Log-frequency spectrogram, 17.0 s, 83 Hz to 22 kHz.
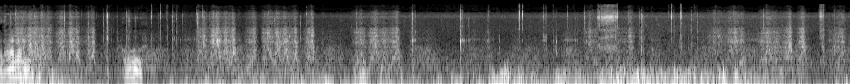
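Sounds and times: reel clicks: 0:00.0 - 0:06.4, 0:07.0 - 0:08.4, 0:09.1 - 0:17.0
fishing reel whirring: 0:03.3 - 0:06.4, 0:11.6 - 0:12.8, 0:13.4 - 0:17.0.

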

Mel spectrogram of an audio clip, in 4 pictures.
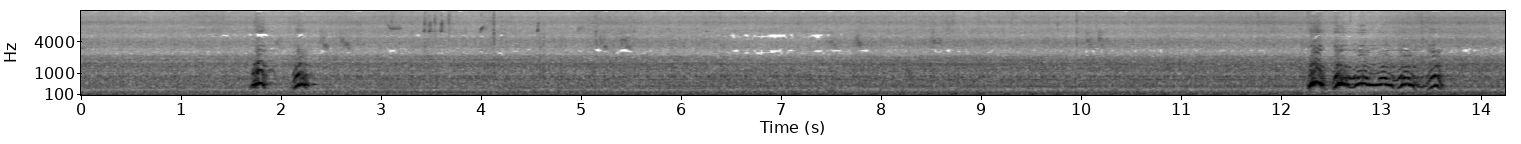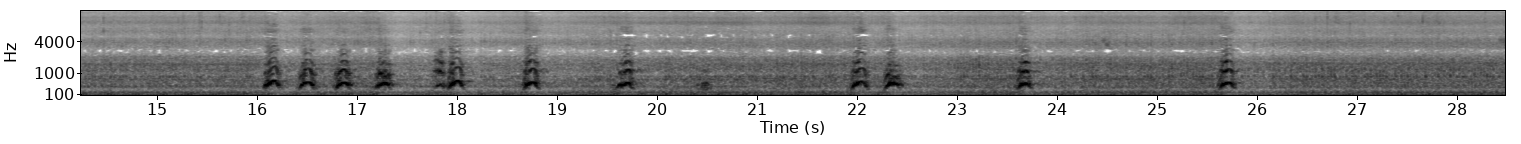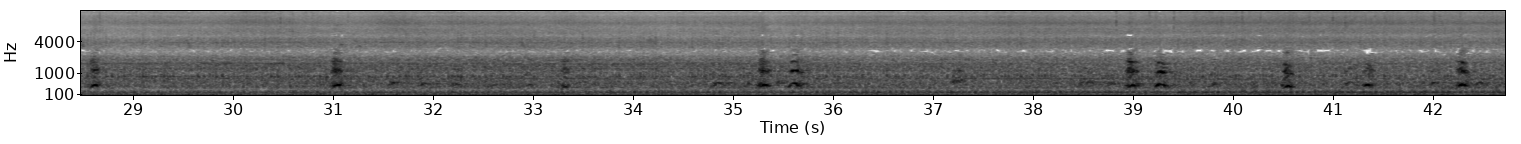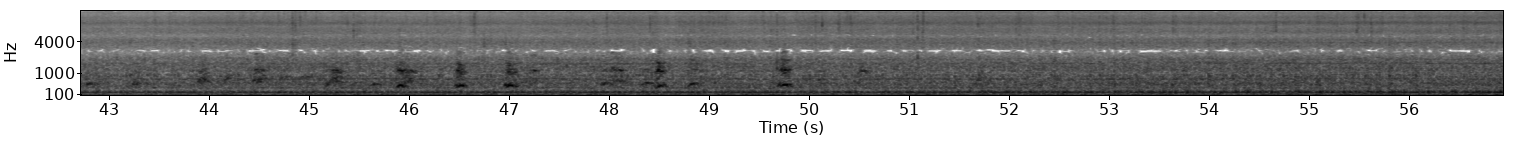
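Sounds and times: snowblower drone: 0:00.0 - 0:56.9
dog barking: 0:01.7 - 0:02.4, 0:12.2 - 0:13.7, 0:16.0 - 0:19.0, 0:19.6 - 0:20.6, 0:21.9 - 0:22.6, 0:23.6 - 0:23.9, 0:25.6 - 0:25.9, 0:28.6 - 0:28.8, 0:31.0 - 0:33.5, 0:34.8 - 0:35.8, 0:38.5 - 0:39.9, 0:40.5 - 0:49.0, 0:49.7 - 0:49.9, 0:50.5 - 0:50.7.

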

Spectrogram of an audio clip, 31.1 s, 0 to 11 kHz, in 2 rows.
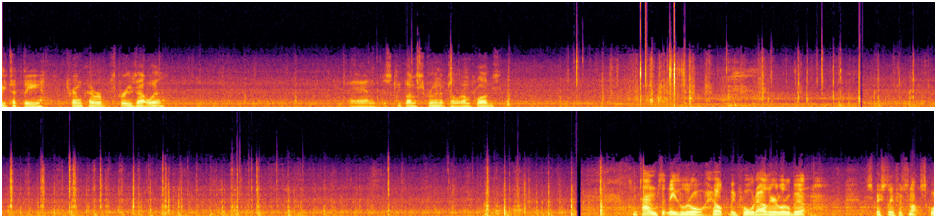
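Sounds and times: faint steady hum: 0:00.0 - 0:31.0
plastic connector and wiring shifting: 0:09.3 - 0:22.2.

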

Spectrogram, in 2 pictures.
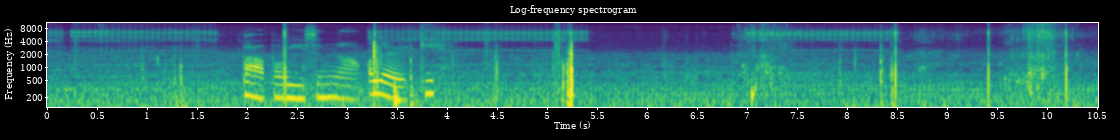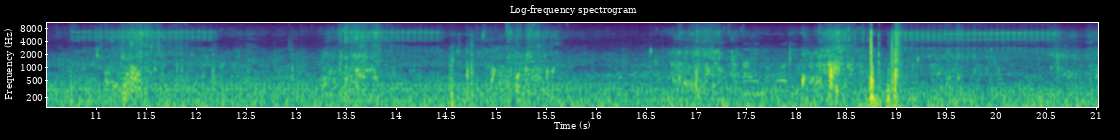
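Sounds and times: high buzz: 0:00.0 - 0:02.2, 0:03.0 - 0:05.5, 0:07.0 - 0:08.6, 0:10.0 - 0:12.4, 0:13.4 - 0:14.6, 0:18.8 - 0:20.8
footsteps sloshing through water: 0:06.8 - 0:07.5, 0:08.4 - 0:19.2.

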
